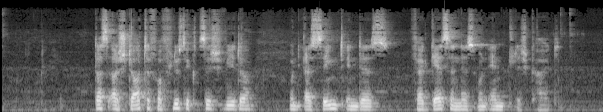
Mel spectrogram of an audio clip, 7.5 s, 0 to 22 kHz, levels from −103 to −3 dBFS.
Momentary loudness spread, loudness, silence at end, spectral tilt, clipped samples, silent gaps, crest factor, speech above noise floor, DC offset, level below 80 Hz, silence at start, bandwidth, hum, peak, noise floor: 15 LU; -17 LUFS; 0.55 s; -3.5 dB/octave; under 0.1%; none; 20 dB; 34 dB; under 0.1%; -54 dBFS; 1.2 s; 16.5 kHz; none; 0 dBFS; -53 dBFS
